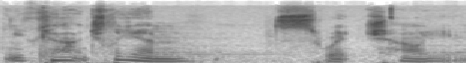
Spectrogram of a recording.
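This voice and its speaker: A man mumbling. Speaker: gaming youtuber. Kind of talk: gameplay commentary tutorial. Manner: hesitant, many ums.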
